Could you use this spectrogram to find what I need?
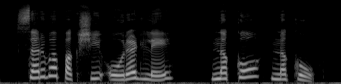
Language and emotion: Marathi, neutral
